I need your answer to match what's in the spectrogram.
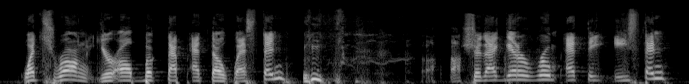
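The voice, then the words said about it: Imitates another person's voice. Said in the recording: “my impression of Andy Kindler's impression of my impression of him”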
